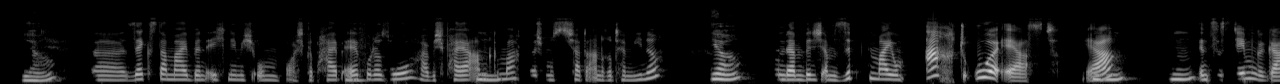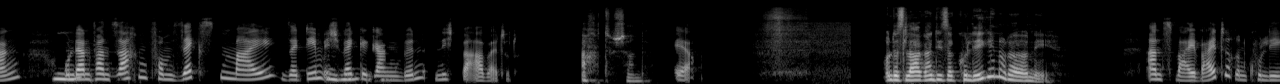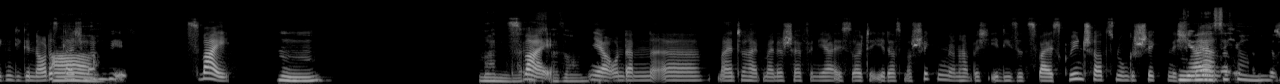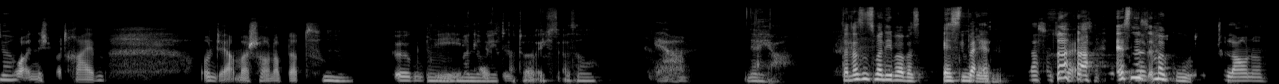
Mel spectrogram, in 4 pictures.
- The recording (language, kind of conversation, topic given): German, unstructured, Welches Gericht erinnert dich an besondere Momente?
- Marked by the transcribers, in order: tapping; distorted speech; chuckle; unintelligible speech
